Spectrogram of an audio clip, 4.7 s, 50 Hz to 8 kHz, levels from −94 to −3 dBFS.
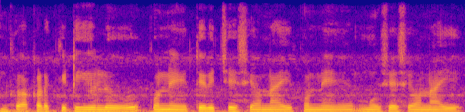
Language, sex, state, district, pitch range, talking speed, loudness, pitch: Telugu, male, Telangana, Hyderabad, 125-130 Hz, 105 wpm, -19 LUFS, 125 Hz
